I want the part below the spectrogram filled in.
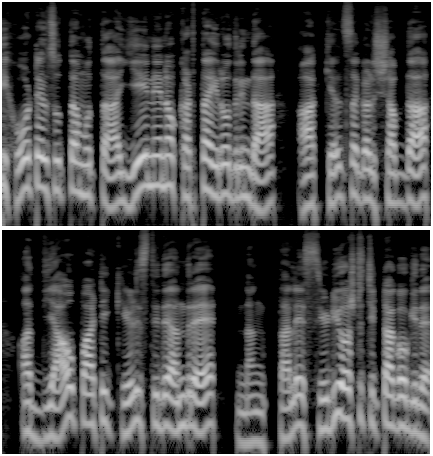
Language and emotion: Kannada, angry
